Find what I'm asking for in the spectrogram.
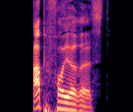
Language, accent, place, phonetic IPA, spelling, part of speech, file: German, Germany, Berlin, [ˈapˌfɔɪ̯əʁəst], abfeuerest, verb, De-abfeuerest.ogg
- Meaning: second-person singular dependent subjunctive I of abfeuern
